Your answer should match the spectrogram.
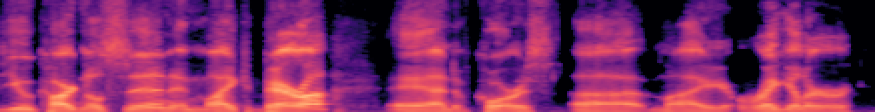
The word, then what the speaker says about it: Bara: Barra, I apologize. Mike Barra. You're still muted. It's Bara, not Barra. It is Bara.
